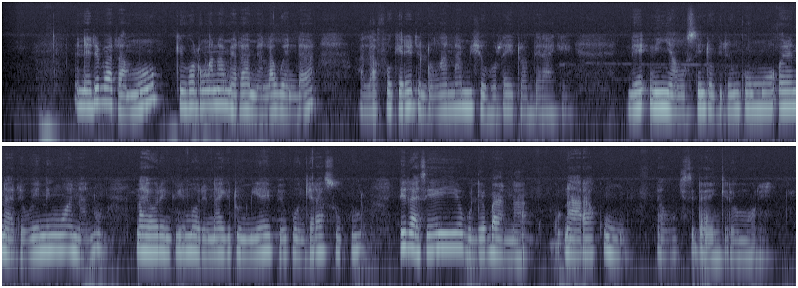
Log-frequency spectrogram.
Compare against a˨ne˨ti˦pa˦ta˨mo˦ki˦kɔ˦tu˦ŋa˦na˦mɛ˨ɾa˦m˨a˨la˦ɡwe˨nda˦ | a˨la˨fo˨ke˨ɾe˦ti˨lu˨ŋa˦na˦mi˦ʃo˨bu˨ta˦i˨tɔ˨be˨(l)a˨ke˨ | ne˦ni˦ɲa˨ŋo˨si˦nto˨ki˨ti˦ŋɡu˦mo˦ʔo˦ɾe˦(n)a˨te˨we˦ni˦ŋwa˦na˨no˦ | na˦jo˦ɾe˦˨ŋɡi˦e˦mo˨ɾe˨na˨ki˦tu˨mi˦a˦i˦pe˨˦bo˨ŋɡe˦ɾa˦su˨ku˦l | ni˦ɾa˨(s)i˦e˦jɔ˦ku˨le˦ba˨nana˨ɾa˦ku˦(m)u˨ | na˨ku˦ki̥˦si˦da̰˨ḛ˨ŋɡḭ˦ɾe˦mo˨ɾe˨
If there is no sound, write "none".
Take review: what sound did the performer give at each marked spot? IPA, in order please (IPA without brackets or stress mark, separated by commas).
ɾ, n, s, m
